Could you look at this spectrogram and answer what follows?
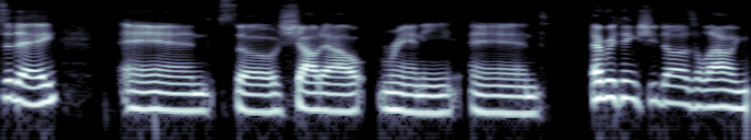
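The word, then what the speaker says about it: Rani: So yeah, shout out to Ranny. Sorry. Good Lord. Yeah. It's a weird name. Everybody, R-A-N-I. People pronounce it wrong if they've never heard it.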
